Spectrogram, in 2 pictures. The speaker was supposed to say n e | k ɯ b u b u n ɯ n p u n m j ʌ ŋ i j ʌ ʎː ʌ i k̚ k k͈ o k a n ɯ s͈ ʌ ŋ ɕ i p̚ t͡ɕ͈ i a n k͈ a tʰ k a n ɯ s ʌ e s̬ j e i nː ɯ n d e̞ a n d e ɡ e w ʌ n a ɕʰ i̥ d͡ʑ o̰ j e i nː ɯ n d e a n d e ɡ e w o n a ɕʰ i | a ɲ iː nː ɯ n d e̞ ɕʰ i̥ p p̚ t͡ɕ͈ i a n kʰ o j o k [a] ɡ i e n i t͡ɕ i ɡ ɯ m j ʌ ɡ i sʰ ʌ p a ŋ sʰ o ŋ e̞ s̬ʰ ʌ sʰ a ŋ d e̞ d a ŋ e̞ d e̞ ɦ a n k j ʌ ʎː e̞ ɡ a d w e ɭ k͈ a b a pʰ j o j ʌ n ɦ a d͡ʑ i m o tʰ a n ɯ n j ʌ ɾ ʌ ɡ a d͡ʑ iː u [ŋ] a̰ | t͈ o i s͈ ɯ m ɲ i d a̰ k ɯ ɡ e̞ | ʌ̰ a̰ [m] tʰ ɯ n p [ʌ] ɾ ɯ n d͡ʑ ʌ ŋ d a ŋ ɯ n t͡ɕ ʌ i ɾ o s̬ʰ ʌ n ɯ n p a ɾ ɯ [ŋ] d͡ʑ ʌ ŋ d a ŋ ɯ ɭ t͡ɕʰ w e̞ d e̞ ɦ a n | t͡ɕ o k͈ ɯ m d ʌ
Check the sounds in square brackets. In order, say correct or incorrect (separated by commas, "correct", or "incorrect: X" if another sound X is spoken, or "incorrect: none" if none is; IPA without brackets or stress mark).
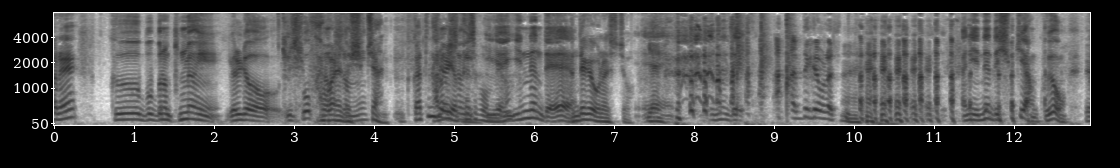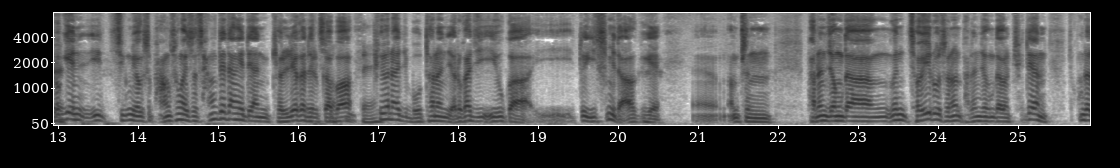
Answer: incorrect: ʌ, incorrect: ɡ, correct, incorrect: a, incorrect: n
